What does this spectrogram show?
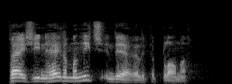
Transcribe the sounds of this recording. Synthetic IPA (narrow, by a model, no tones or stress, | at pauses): ʋɛjzinɦejləmaːlˠnitsɪ̰ndɛɹχələkəplɑ̰nə̰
